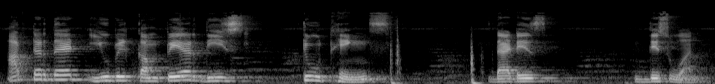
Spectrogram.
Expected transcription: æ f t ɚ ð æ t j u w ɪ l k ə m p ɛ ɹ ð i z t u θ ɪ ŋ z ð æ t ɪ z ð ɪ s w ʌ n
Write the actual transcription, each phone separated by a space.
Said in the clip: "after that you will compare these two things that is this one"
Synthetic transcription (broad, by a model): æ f t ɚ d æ t j u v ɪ l k ə m p ɛ ɹ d i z t u t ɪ ŋ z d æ t ɪ z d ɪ s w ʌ n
